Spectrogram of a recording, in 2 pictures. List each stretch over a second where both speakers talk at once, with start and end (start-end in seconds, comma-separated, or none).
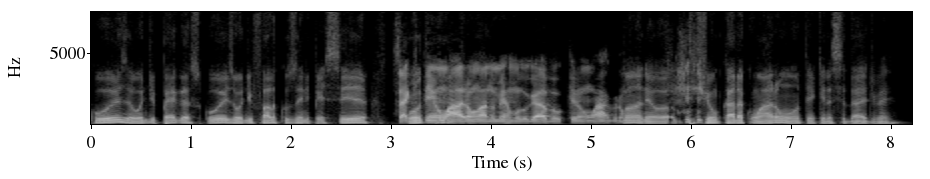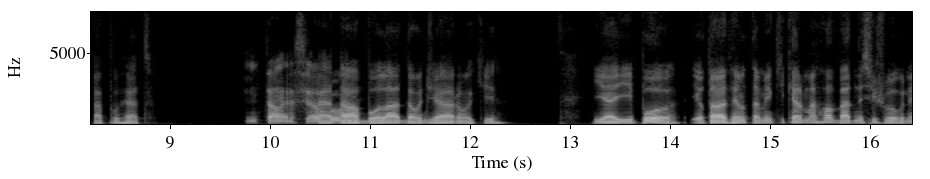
none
